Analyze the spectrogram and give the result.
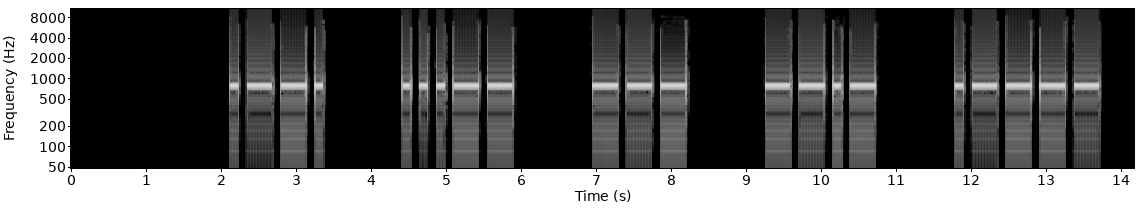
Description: Morse code, heard as a keyed tone, about 10 wpm, spaced as for 6 wpm, 800 Hz. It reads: P3OQ1
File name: LEZIONI / 6 PKX0 / 6 P ws 10wpm 3751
